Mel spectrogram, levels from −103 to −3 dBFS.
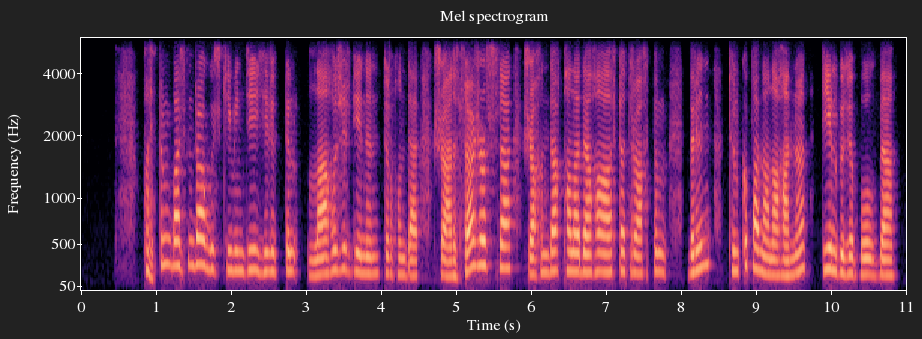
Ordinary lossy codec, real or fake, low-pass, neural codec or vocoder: Opus, 32 kbps; fake; 5.4 kHz; autoencoder, 22.05 kHz, a latent of 192 numbers a frame, VITS, trained on one speaker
